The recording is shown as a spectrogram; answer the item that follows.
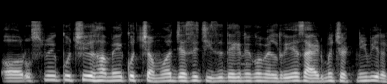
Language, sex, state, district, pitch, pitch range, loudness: Hindi, male, Rajasthan, Nagaur, 170 Hz, 160-180 Hz, -16 LUFS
